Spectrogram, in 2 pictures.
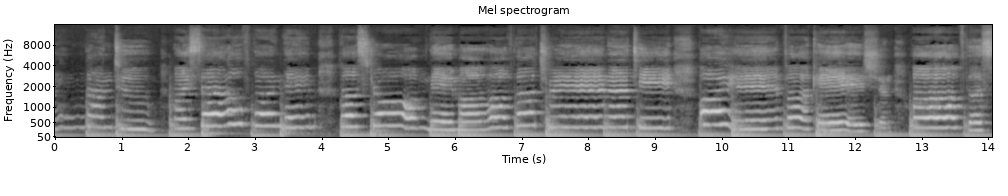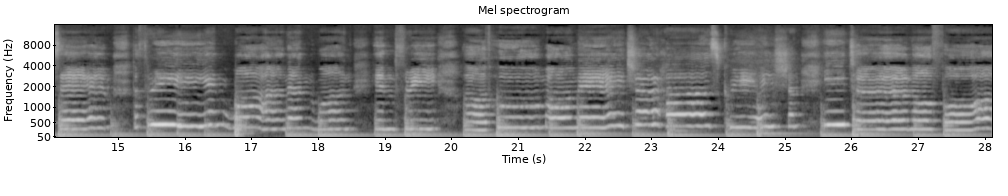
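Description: A woman singing a slow hymn melody over a steady, sustained instrumental accompaniment.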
